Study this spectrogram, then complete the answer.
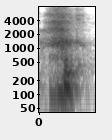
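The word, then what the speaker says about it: חג: 하 이것은요 목을 긁는 소리를 냅니다.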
